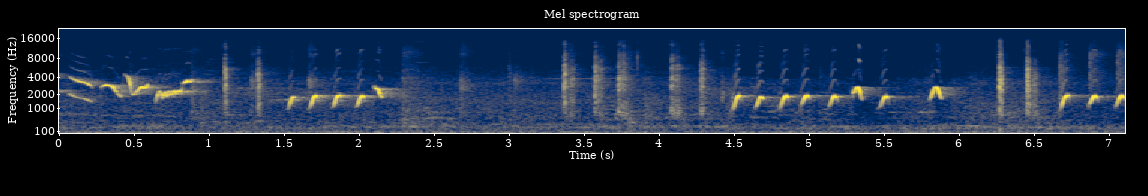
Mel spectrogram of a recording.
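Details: White-rumped shama song aimed at rousing other birds: quick downslurred whistles repeated in short runs of four or five, broken by sharp clicking notes.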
